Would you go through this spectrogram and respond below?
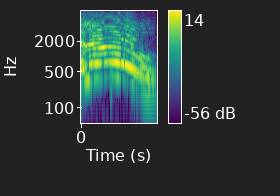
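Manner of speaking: very high, loud shouted yell. Greeting a stranger with a hearing problem: yelling a greeting. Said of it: "Why are you yelling at me?".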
